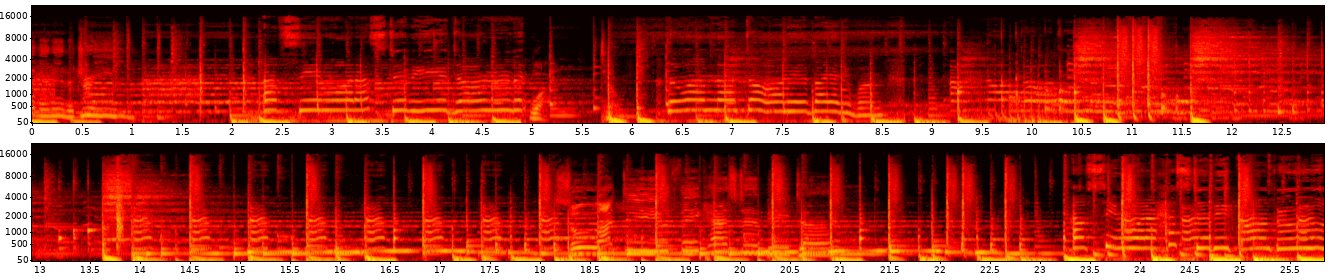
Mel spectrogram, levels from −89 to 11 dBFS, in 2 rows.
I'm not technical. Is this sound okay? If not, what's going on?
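Yes, nothing wrong can be heard in this recording.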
